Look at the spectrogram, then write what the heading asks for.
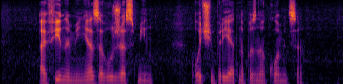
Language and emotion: Russian, neutral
